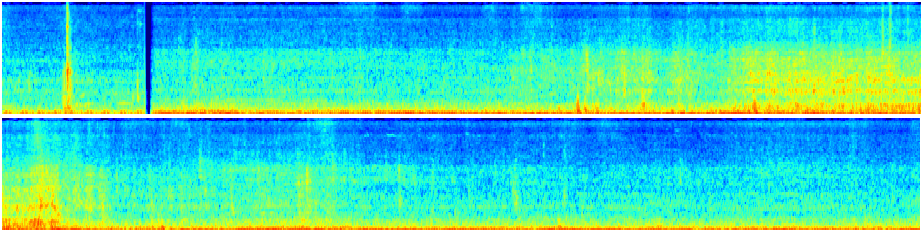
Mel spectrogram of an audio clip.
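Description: A vehicle on the move: a steady low rumble that starts suddenly about a second in, with a louder rushing noise swelling from about four seconds in and fading about seven and a half seconds in.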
